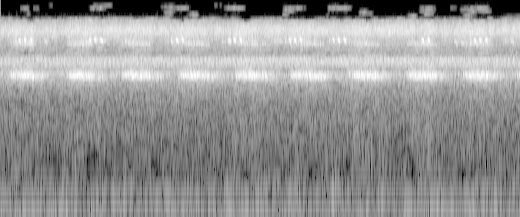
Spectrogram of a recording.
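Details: Crickets calling through a windy night: unbroken high trill, bright bands stacked one above another, beating in regular surges about every half second over a faint low murmur.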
